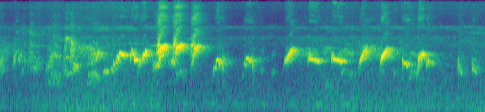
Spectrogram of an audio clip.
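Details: Red-whiskered bulbuls, three birds singing in competition: bright warbled phrases of short rising and falling notes around the upper-middle pitch, delivered in quick bursts with brief gaps, overlapping voices.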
